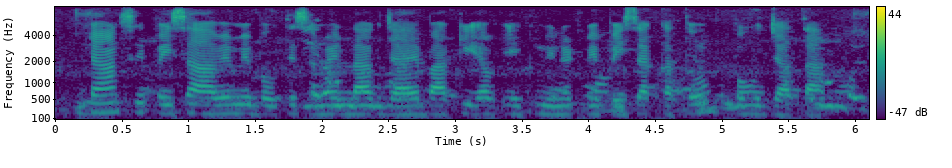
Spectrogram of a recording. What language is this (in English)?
Bhojpuri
